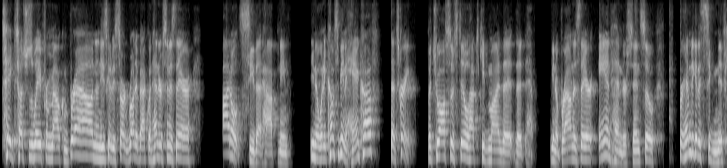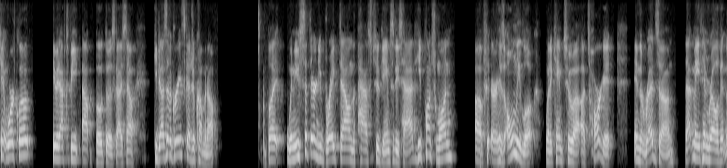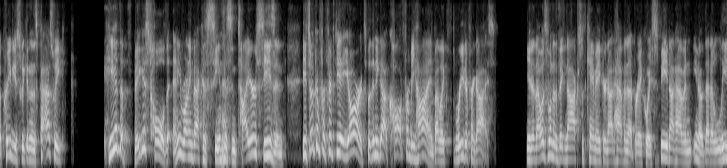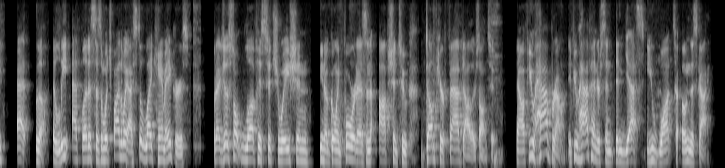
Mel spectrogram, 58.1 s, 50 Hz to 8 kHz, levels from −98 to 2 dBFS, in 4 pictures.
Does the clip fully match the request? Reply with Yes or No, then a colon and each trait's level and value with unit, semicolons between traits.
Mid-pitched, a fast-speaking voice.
Yes: medium, 170 Hz; fast, 235 wpm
